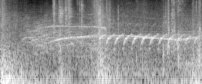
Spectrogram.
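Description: A siren-like alarm tone rises over about a second, then holds and warbles rapidly, over a steady low rumble. Sharp hits land at the start and about halfway through.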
